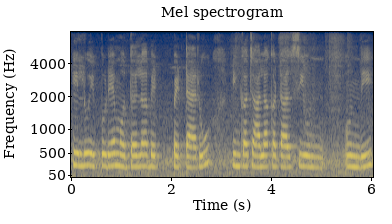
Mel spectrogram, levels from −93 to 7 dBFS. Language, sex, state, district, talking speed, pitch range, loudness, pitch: Telugu, female, Andhra Pradesh, Srikakulam, 70 wpm, 225-245 Hz, -13 LUFS, 230 Hz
